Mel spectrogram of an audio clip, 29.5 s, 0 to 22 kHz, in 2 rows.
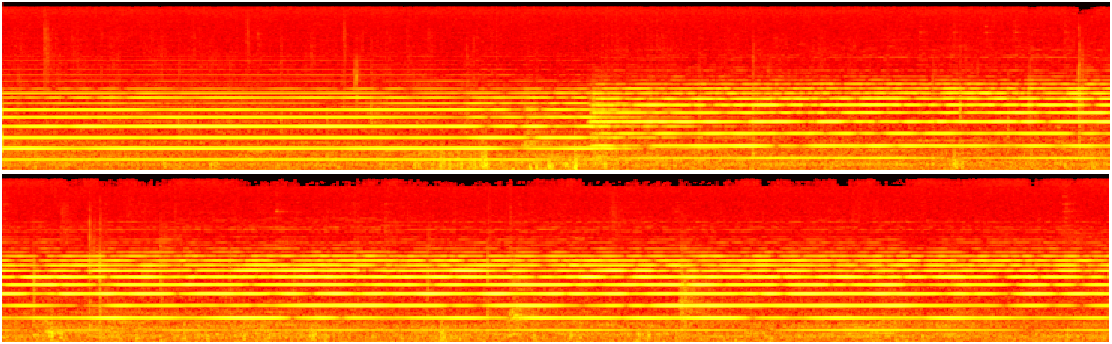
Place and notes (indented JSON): {
  "title": "Ghent, Belgium - Sint-Baafs organ tuning Tuesday 30 June 2015",
  "date": "2015-06-30 13:32:00",
  "description": "walking into St. Baafskathedraal while the big organ is being tuned. listening to small snippets of conversation in various languages. then walking out.",
  "latitude": "51.05",
  "longitude": "3.73",
  "altitude": "17",
  "timezone": "Europe/Brussels"
}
